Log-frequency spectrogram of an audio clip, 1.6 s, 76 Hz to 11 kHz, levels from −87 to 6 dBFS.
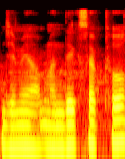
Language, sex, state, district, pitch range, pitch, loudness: Chhattisgarhi, male, Chhattisgarh, Sarguja, 110-120 Hz, 115 Hz, -15 LUFS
